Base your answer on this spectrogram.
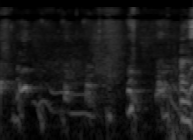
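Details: Eighteen-day-old Dalmatian puppies, recently fed and kept under a heat lamp, let out soft, quiet whining squeaks with short tonal rising and falling contours, several overlapping in quick succession indoors.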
